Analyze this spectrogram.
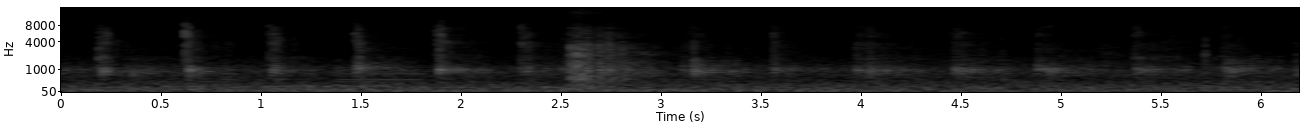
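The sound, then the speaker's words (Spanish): Horse hooves clip-clop in a steady, even rhythm, each hollow knock sharp, over a continuous low rumbling background with a brief louder scrape partway through. “¡Caballo!”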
